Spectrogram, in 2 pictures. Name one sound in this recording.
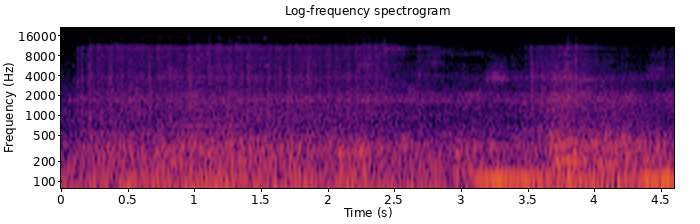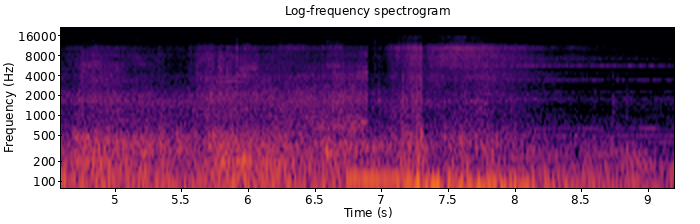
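Explosions and heavy blows boom loudly.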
